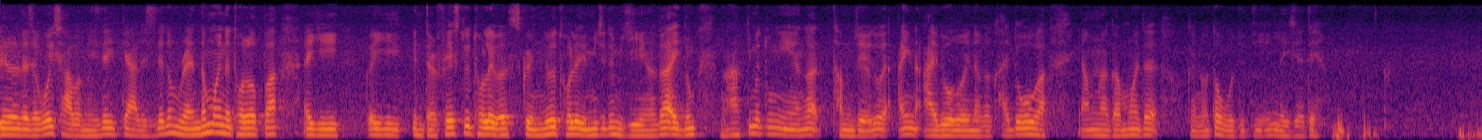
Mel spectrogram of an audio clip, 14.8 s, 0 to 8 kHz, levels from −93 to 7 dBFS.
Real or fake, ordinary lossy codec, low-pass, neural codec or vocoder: real; MP3, 64 kbps; 7.2 kHz; none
